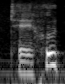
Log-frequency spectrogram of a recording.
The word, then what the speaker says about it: Thoth: headed scribe of the gods Thoth pronounced taehu T the so-called Emerald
